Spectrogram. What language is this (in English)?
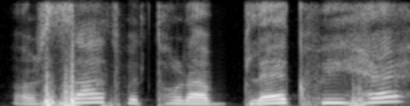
Hindi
